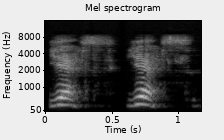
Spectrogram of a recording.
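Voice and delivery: put-on high, loud, eager boy; crying out. A narrator's reading. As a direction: cry it out eagerly. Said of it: "cried Barney".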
